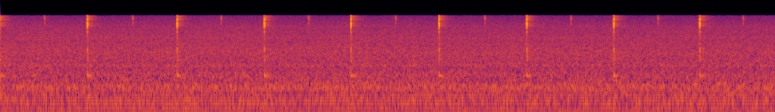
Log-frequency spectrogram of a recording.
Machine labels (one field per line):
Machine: valve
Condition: abnormal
